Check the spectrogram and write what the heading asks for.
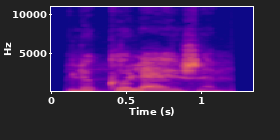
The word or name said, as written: collège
